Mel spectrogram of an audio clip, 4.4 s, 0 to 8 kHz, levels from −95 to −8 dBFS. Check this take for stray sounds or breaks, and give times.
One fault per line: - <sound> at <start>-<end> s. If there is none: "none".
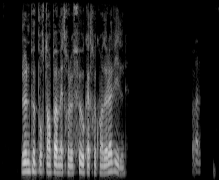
- laugh at 3.8-4.0 s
